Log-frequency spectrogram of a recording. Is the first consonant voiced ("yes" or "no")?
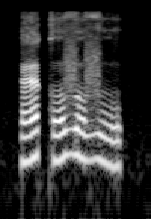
no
